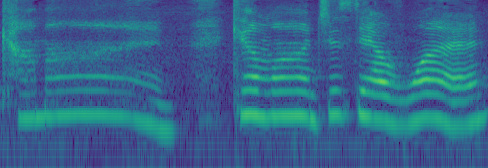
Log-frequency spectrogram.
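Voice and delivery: coaxing, tempting slow monster voice, "on" drawn out. Voicing the addictive beast in your head urging a drink: Nicorette commercial beast voice. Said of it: "this beast, you know, is like".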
